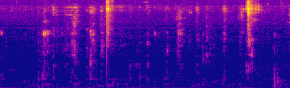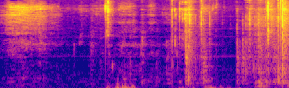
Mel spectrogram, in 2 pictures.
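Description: Sweet tomatoes being chewed: scattered soft clicks at first, then bursts of wet, crunchy chewing and biting, close and fairly quiet.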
